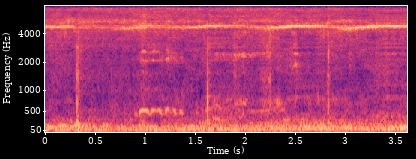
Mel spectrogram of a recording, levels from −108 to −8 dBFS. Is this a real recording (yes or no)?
no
